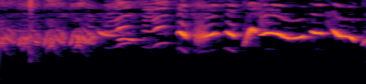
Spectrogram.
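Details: Wambi bird singing steadily: a continuous, high warbled stream of short whistled notes that slide up and down, growing louder and more emphatic toward the end.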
